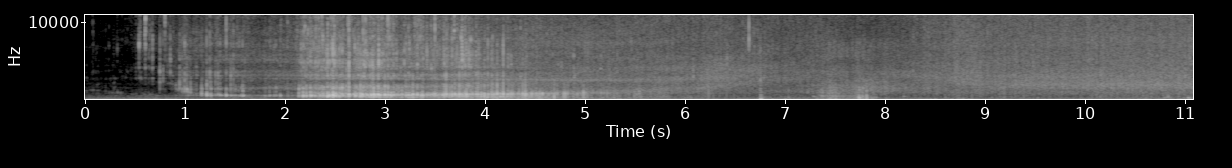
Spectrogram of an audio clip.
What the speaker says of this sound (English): Let's pour some Diet Coke and get going.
